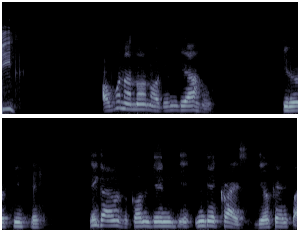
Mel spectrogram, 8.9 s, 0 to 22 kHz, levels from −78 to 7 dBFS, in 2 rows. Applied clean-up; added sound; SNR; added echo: neural mask model DeepFilterNet 3.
